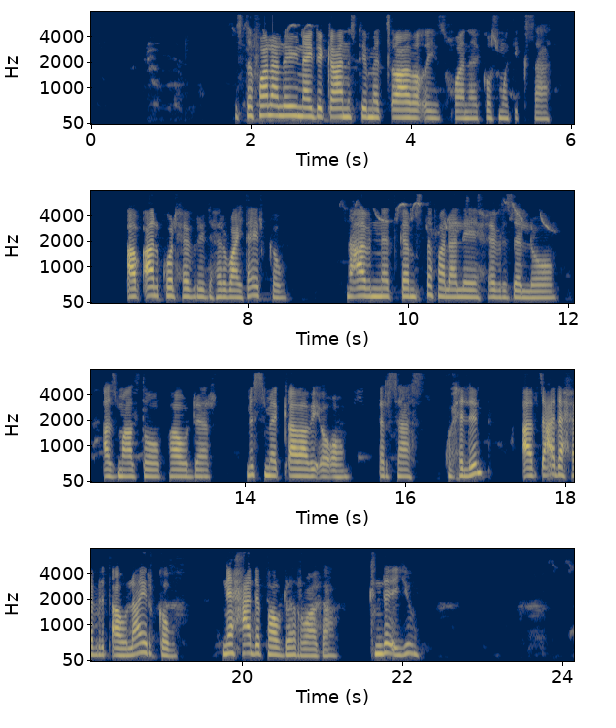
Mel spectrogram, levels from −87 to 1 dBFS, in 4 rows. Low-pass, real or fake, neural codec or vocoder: 7.2 kHz; real; none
